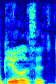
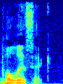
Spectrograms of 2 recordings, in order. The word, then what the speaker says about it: Pulisic: By the way, I pronounce it the way you did because I'm a sheep, but it's pronounced Pulisic. Say it with me. – Pulisic. That's just wrong. That's not... It's Pulisic. That's no, it's not. – Clearly the right... – Yeah, I just can't stress enough that it's not. And if I know how to pronounce this name... – Pulisic? – Pulisic. – So the stress is on the second syllable, so correct. It's almost like saying ballistic? – Yes.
